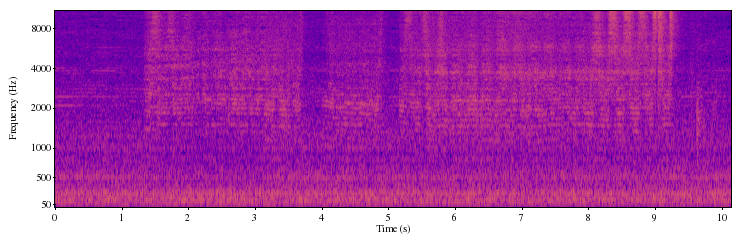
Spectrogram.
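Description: Portable electric nail drill running with a steady whine while its bit files the surface of dip powder nails in light passes. The passes add a gritty hiss that comes and goes, with short breaks, and it stops shortly before the end.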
